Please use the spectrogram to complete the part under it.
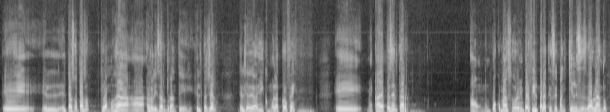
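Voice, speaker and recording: This online workshop lecture comes from a young man with a Colombian Caribbean coastal Spanish accent who explains things, often using fillers and starting over. His creaky voice sits high and moves at a moderate pace, captured with no echo.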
